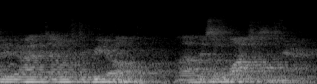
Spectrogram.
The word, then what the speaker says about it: Riedel: We have a gentleman here from Riedel. He's going to actually correct me on that. It's Riedel. It's the pronunciation.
